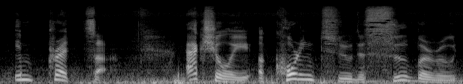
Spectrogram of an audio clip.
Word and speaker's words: Impreza: pronounce it not by impressa you should call it impra please action right here impra this name comes from impression but impression is too light at pronunciation so they get the S to Z so it should be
